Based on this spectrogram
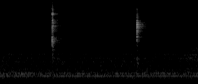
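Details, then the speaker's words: Relay for an added spotlight on a 2021–22 KTM 1290 Super Adventure, voltage spike clipped and checked on an oscilloscope: crisp clicks as the relay pulls in and drops out, virtually no spike. "okay relays closed relays open and as you can see no Spike on the screen"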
